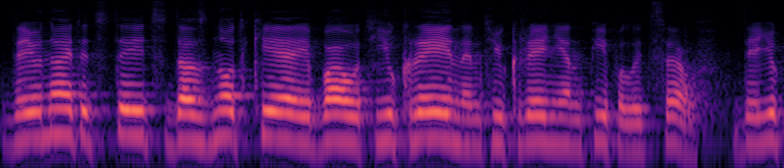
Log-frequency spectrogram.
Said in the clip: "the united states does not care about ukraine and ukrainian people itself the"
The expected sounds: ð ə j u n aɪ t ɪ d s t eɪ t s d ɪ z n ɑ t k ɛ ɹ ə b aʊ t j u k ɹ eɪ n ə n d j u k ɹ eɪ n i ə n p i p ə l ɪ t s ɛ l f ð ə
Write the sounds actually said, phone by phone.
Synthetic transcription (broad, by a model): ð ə j u n aɪ t ɪ d s t eɪ t s d ɪ z n ɑ t k ɛ ɹ ə b aʊ t j u k ɹ eɪ n ə n d j u k ɹ eɪ n i ə n p i p ə l ɪ t s ɛ l f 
